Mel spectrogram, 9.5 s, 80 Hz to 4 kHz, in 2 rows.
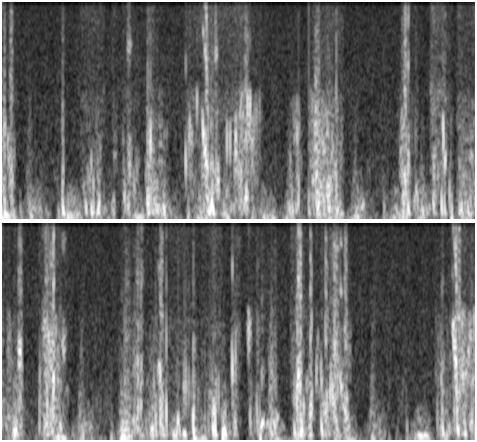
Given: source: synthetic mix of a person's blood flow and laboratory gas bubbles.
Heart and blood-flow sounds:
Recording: Doppler ultrasound of blood flow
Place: precordium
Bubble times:
0.00-0.14 s: bubbles
0.58-0.67 s: bubbles
0.78-1.02 s: bubbles
1.09-1.16 s: bubbles
1.19-1.38 s: bubbles
1.41-1.68 s: bubbles
1.80-2.60 s: bubbles
2.84-3.00 s: bubbles
3.06-3.43 s: bubbles
3.92-4.18 s: bubbles
4.28-4.52 s: bubbles
4.54-4.95 s: bubbles
5.10-5.40 s: bubbles
5.89-6.94 s: bubbles
7.02-7.12 s: bubbles
7.17-7.50 s: bubbles
7.62-8.23 s: bubbles
9.06-9.47 s: bubbles
From the record:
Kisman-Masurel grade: 333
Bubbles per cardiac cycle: rolling drumbeat, 9 or more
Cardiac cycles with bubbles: 50 to 99%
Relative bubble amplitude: loud (0.450 to 0.775)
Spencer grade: 3 (all of the cardiac periods contain showers or single bubble signals, but not dominating or overriding the cardiac motion signals)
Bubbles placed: anywhere in the cardiac cycle

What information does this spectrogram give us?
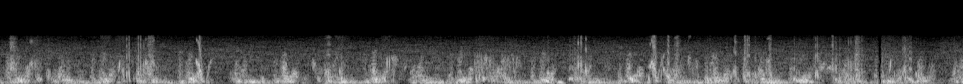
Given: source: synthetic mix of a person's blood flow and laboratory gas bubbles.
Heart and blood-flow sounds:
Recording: Doppler ultrasound of blood flow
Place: precordium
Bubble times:
0.07-0.52 s: bubbles
0.57-0.64 s: bubbles
1.00-1.11 s: bubbles
1.15-1.62 s: bubbles
1.90-2.14 s: bubbles
2.28-2.39 s: bubbles
2.60-2.67 s: bubbles
3.10-3.51 s: bubbles
3.73-4.09 s: bubbles
4.71-5.21 s: bubbles
5.45-5.61 s: bubbles
5.67-5.92 s: bubbles
6.45-6.84 s: bubbles
6.87-7.00 s: bubbles
7.04-7.15 s: bubbles
7.23-7.59 s: bubbles
7.66-7.77 s: bubbles
7.91-8.09 s: bubbles
8.12-8.66 s: bubbles
8.87-9.22 s: bubbles
9.51-9.58 s: bubbles
From the record:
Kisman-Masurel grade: 232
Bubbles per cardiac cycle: several, 3 to 8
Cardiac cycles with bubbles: 50 to 99%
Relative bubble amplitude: moderate (0.250 to 0.450)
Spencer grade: 3 (all of the cardiac periods contain showers or single bubble signals, but not dominating or overriding the cardiac motion signals)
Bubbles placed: anywhere in the cardiac cycle

